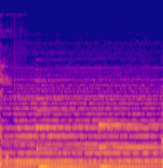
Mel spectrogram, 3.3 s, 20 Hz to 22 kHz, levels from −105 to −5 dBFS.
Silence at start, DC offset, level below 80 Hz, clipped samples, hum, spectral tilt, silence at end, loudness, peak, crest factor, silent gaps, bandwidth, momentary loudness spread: 0 s; under 0.1%; -38 dBFS; under 0.1%; none; -9 dB/octave; 0 s; -36 LUFS; -20 dBFS; 14 dB; none; 4.7 kHz; 6 LU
